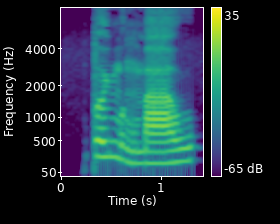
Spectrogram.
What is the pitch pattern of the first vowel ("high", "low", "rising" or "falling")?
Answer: high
